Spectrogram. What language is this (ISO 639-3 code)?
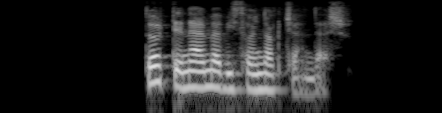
hun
